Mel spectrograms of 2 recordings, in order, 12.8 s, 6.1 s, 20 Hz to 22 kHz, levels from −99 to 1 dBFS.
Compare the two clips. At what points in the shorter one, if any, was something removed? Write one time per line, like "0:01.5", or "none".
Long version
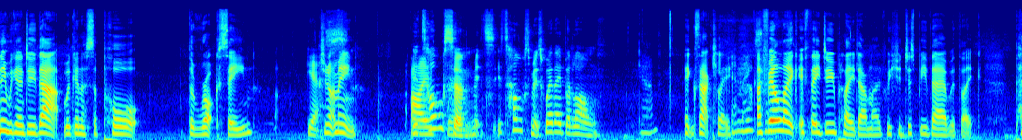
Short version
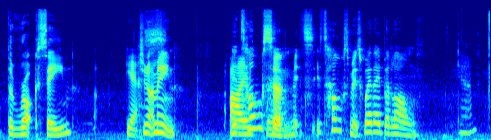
none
